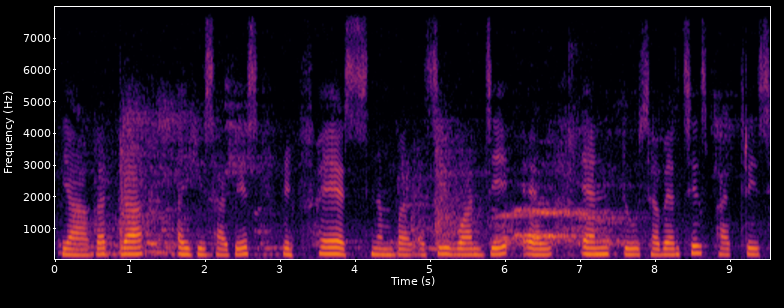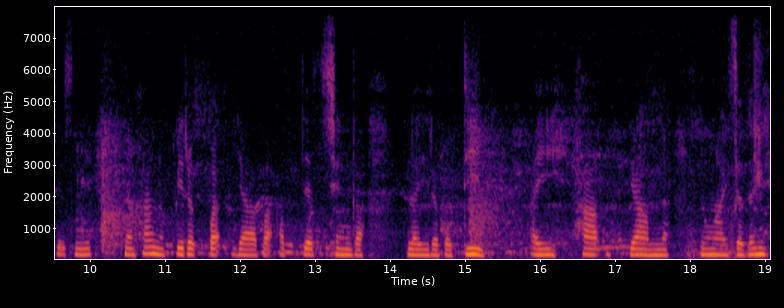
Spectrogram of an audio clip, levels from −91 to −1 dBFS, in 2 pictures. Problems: background conversations at intervals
